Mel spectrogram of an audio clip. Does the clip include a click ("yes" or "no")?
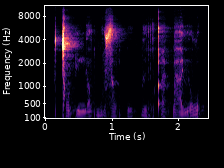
yes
